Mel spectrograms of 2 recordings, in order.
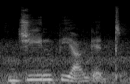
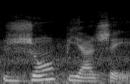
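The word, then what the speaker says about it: Piaget: that they call or they pronounce his name as Gan Paget okay so it's not that it's Jean Pi I've written it also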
